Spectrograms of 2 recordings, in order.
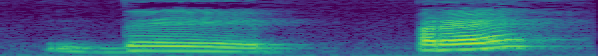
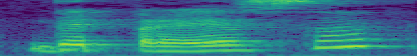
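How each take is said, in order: First: "depressa" slowly split, de-PRES-sa, PRES loud; syllable by syllable. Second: Said in the usual way. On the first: Shown as a demonstration. Teacher sounding out syllables for children, "depressa" slow and segmented. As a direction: break "depressa" into beats and lift PRES.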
